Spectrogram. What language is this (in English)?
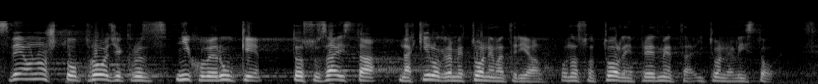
Serbian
